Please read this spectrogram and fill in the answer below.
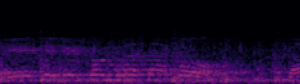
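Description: Crowd noise in an indoor sports hall: indistinct voices and a low, steady background murmur, with no single loud event.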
